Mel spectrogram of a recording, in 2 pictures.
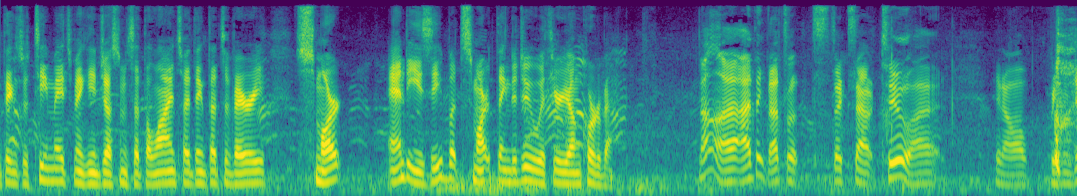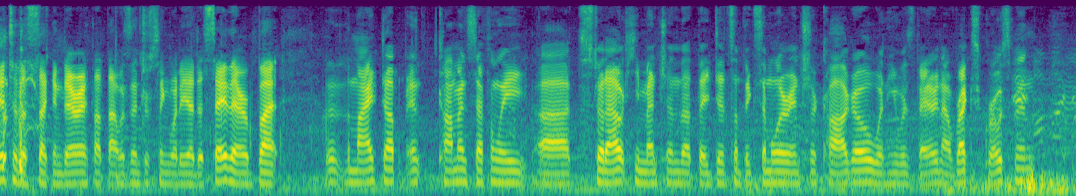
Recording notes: Is talking about OTAs live during practice. From the sideline as practice happens steps in front of them.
